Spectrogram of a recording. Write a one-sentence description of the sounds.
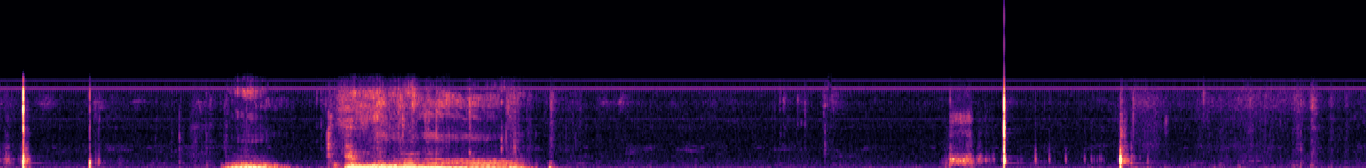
A dog growling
